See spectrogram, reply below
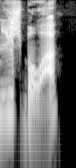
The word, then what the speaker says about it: Lisboa: Okay, so I went to Portugal and I was in Lisboa, which was the first time I knew that that is how you pronounce it.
